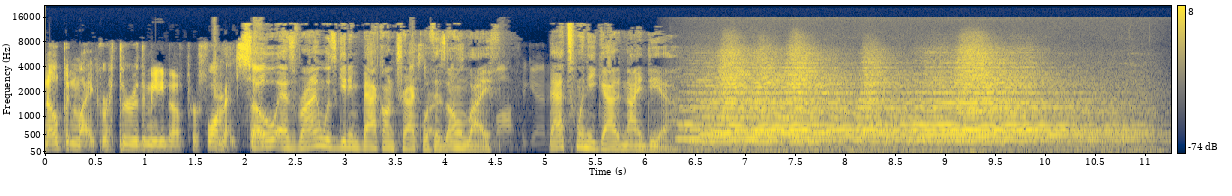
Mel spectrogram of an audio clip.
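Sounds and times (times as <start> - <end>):
speech: 0.0 - 8.4
train horn: 6.3 - 11.2
rumbling rail noise of a passing train: 6.4 - 11.2.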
